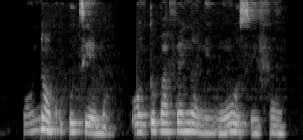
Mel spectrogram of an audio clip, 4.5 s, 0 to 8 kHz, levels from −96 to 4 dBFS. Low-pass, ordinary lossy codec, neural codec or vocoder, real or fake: none; none; none; real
